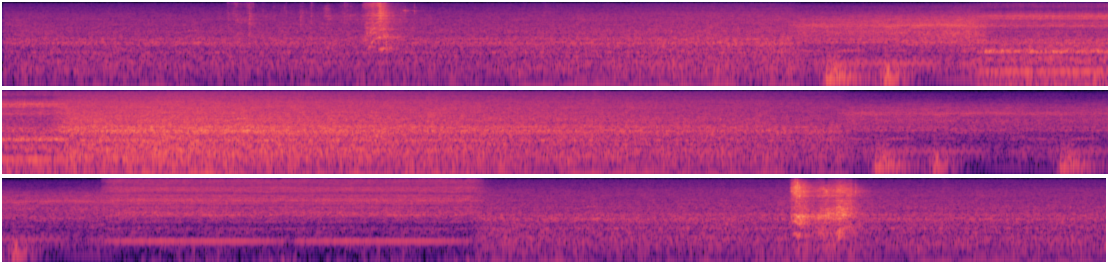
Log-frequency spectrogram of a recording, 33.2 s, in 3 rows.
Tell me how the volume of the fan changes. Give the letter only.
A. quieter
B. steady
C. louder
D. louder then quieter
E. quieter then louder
D.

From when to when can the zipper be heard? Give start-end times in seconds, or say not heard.
2.2-4.2, 30.0-30.7.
